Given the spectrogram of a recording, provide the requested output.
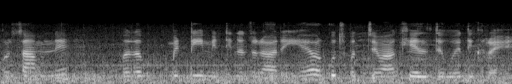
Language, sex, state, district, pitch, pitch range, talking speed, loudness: Hindi, female, Haryana, Rohtak, 180 Hz, 180-185 Hz, 210 wpm, -17 LUFS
